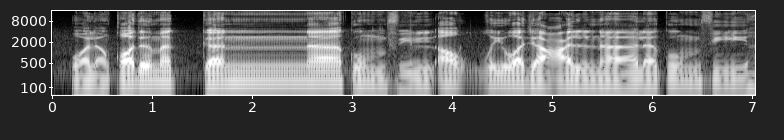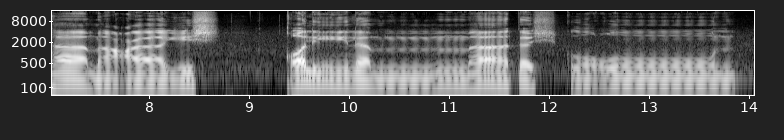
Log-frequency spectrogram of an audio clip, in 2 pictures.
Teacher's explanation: قاف کو موٹا دال پہ قلقلہ، نون مشدد پہ غنہ، مد اصلی، میم ساکن کا اظہار، را کو موٹا ادا کریں گے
